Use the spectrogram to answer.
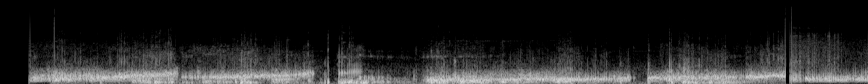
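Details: Compilation of stomach growling: loud, long rumbling growls in several stretches separated by brief gaps (borborygmi).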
